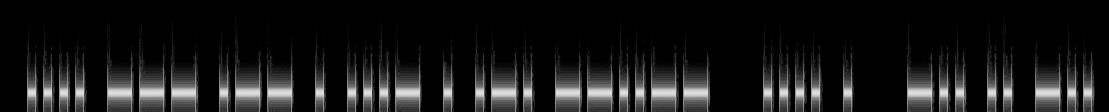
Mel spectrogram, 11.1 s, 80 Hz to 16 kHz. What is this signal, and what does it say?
Morse code, heard as a keyed tone, about 15 wpm, 700 Hz. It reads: HOWEVER, HE DID
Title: Sentences from Top 600 Words 15wpm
